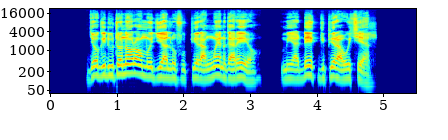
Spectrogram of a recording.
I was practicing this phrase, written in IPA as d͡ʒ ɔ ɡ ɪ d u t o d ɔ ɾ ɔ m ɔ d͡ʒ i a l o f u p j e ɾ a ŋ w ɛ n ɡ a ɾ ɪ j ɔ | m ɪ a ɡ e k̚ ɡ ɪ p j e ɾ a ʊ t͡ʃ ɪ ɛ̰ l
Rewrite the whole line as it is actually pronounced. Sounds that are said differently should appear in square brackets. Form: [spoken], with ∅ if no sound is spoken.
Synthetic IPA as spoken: d͡ʒ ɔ ɡ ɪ d u t o [n] ɔ ɾ ɔ m ɔ d͡ʒ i a l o f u p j e ɾ a ŋ w ɛ n ɡ a ɾ ɪ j ɔ | m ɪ a [d] e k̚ ɡ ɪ p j e ɾ a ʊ t͡ʃ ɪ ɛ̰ l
